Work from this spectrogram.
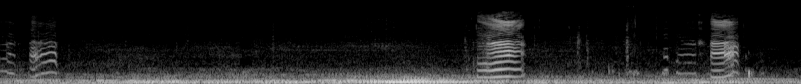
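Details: Monkey calling to people: three short harmonic cries, the first near the start with rising then dipping pitch, then a longer wavering one at about five seconds and a third near seven seconds, over a steady low engine-like rumble.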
